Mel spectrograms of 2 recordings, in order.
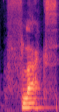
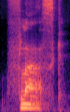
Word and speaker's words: flask: You may be saying axe instead of ask, max instead of mask, tax instead of task, or flax instead of flask, and dex or text instead of desk, etc. If you are getting these incorrect results, then you are pronouncing an X instead of the sk sound.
